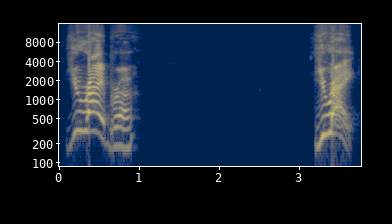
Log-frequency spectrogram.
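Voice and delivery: hyped agreement. Real, not acted. Answering himself, hyped.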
